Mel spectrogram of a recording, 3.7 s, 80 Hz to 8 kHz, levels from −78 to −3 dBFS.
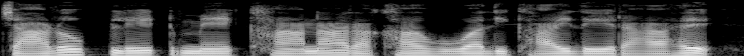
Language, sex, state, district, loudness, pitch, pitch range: Hindi, male, Assam, Kamrup Metropolitan, -14 LUFS, 115 Hz, 110-120 Hz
